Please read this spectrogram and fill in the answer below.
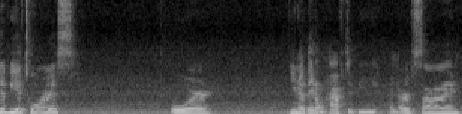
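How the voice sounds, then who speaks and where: A woman at a very slow pace, with long, frequent pauses, ordinary pitch variation, and audible room echo. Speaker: tarot reader. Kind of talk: tarot reading. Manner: hesitant; soft-spoken.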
